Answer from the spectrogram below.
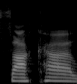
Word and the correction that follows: Skaha: Lake. Anybody know? – Skaha. – Skaha. Okay. Skaha Lake.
